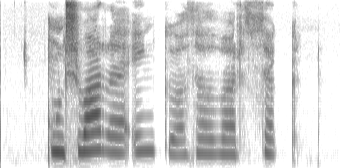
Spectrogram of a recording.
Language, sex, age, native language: Icelandic, female, 11, Icelandic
